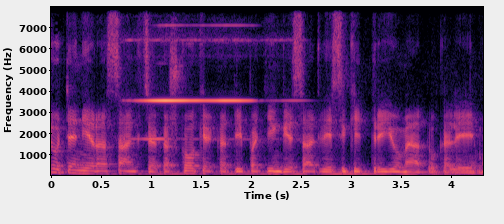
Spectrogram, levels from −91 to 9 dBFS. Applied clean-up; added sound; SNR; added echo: none; Glass; -5 dB; none.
